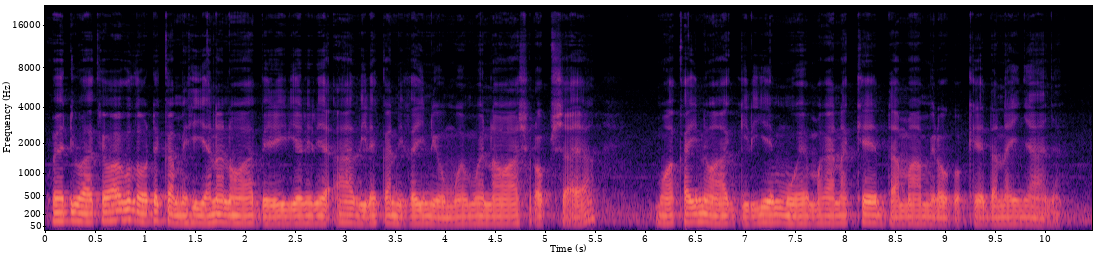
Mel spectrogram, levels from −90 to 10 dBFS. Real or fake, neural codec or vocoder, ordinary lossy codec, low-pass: fake; vocoder, 48 kHz, 128 mel bands, Vocos; none; 19.8 kHz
